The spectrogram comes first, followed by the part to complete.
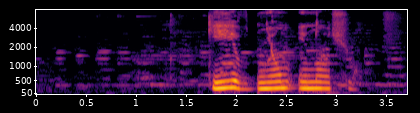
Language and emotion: Russian, neutral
